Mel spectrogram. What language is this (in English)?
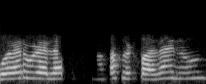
Konkani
